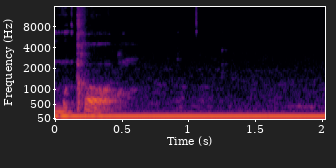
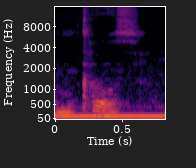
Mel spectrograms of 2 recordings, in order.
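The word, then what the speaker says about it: Malkuth: the phenomenal world of Makal, or Makoth, pronounce it either way.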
